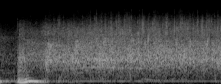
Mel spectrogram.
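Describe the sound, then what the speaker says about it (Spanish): Studio audience applause on a TV music program, breaking out suddenly after a brief low tone and holding as a dense, loud, even burst of clapping. "le damos un aplauso, ¿no?"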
